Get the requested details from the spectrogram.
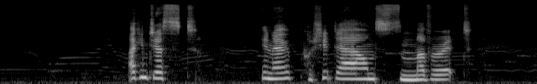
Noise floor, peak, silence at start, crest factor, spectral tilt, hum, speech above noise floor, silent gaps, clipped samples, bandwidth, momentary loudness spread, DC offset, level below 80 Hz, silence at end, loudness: -58 dBFS; -6 dBFS; 1.3 s; 20 dB; -3.5 dB/octave; none; 35 dB; none; under 0.1%; 17.5 kHz; 14 LU; under 0.1%; -60 dBFS; 0.7 s; -23 LUFS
